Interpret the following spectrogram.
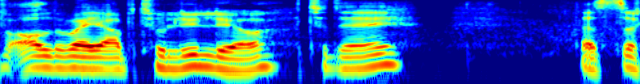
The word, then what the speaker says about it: Luleå: And honestly, I don't think I'm going to drive all the way up to Luleå today. That's the correct pronunciation I also just learned.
